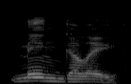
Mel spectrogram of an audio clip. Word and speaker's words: Mengele: Joseph Mengele, that's how you pronounce it.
